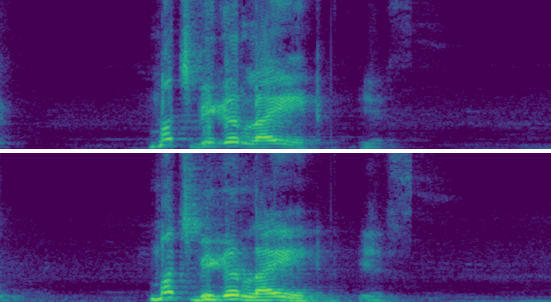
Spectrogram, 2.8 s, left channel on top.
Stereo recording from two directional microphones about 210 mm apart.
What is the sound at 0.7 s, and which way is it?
Speech, 25° left (ahead or behind).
